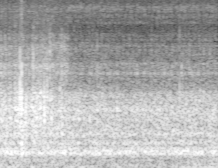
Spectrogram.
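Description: Steady rolling noise of e-bike tyres on a gravel path. It turns smoother and less hissy under a second in as the bike rolls onto asphalt.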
